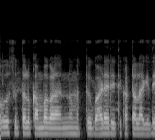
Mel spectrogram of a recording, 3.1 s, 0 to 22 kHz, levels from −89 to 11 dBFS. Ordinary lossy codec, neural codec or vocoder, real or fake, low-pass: none; none; real; none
